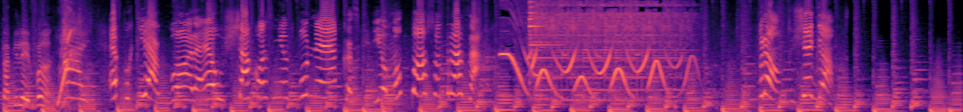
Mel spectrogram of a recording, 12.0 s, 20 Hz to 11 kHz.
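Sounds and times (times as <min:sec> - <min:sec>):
bouncy children's music: 0:00.0 - 0:12.0
cartoon wobble sound effect: 0:06.3 - 0:08.8.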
